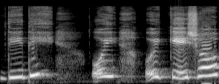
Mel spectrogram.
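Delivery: sobbing while talking. Telling her sister what happened, crying while talking. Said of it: "তুই এভাবে কাঁদছিস কেন?".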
